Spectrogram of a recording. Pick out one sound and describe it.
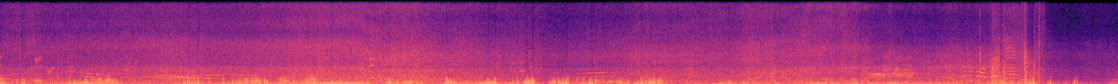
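Waves crash and wash over rocks close by.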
